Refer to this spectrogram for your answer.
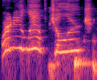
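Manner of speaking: tiny, very high chipmunk squeak. Retelling offering a classmate a ride when both were tiny: little chipmunk voice. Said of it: "I guess I had this little like chipmunk voice".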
